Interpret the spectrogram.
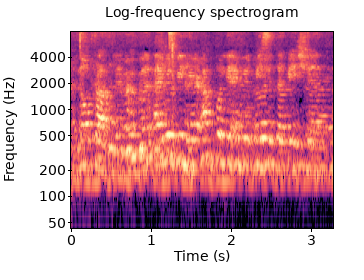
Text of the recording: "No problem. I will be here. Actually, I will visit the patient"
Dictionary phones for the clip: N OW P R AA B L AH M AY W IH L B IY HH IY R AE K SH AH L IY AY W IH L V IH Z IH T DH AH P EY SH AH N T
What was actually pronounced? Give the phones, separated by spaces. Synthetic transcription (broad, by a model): N OW P R AA B L AH M AY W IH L B IY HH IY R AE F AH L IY AY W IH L B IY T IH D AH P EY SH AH N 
